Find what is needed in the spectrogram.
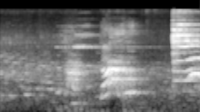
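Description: Short, loud bark-like yelps from a performer's voice through the stage sound system, three calls with the last two the loudest.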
